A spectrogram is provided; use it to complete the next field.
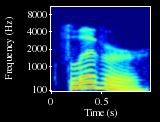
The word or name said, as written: flivver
